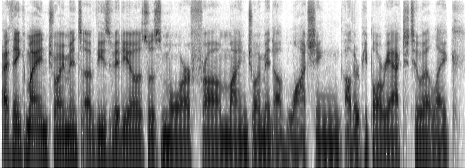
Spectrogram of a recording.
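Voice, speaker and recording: A man's voice: lowish voice, little pitch movement, moderate pace, a bit bright, smooth, no room sound, studio quality. A man giving casual, off-the-cuff reaction commentary as a streamer, rambling and blunt.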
